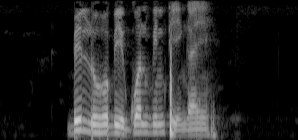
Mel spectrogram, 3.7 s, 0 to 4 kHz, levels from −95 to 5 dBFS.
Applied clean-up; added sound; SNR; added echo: none; none; none; none.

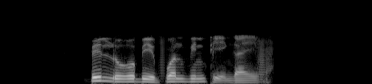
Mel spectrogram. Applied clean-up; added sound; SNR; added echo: neural separator model SepFormer WHAM!.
